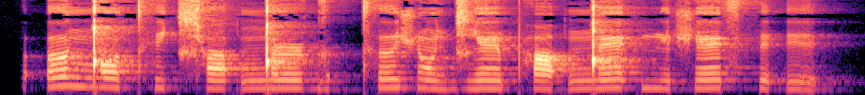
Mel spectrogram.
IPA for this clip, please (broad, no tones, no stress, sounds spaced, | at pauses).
ʔ ʌ ŋ͡ǃ ɔ tʰ ɪ t͡ɕʰ ɑ̃ ʔ ŋ͡ǃ ə˞ ɡ ə̤ ʔ tʰ ə ʃ ɔ̃ d͡ʑ ɛ̃ pʰ ɑ ʔ ŋ͡ǃ ɛ̃ ʔ mʲ ə̃ ʃ ɛ̃ s θ ɪ ʔ ɪ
